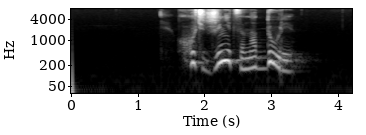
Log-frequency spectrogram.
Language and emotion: Russian, angry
